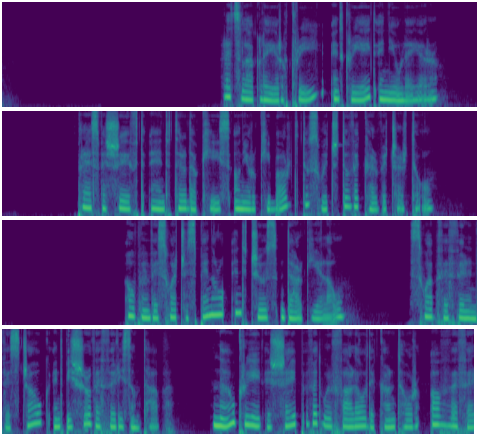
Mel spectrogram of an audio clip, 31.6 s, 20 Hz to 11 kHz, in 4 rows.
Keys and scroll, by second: 0.9 ctrl+0, 9.5 shift+`.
